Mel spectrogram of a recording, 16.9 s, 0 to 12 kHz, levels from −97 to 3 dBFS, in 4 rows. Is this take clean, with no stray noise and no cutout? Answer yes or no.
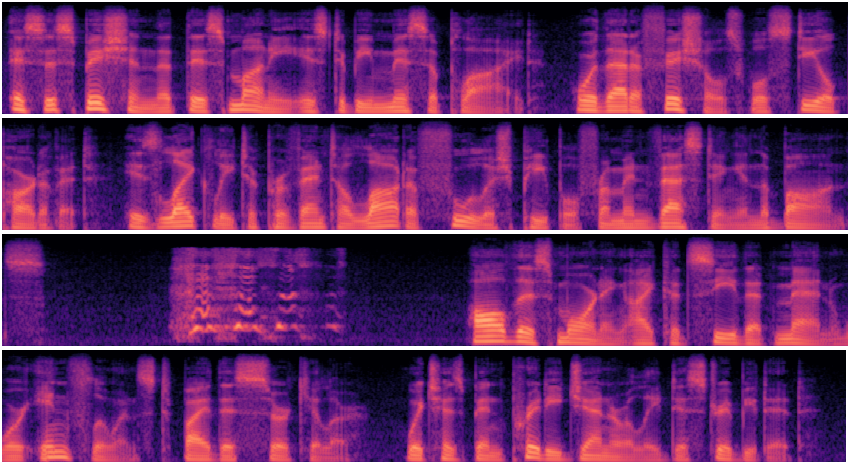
no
